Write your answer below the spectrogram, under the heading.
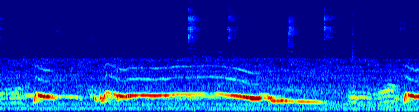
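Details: Long coos from a caged pelung turtle dove: several drawn-out tonal notes, each starting with a short rise and then gliding slowly downward, with faint clicks and a low hum in the background.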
